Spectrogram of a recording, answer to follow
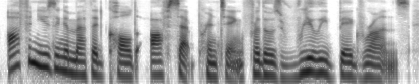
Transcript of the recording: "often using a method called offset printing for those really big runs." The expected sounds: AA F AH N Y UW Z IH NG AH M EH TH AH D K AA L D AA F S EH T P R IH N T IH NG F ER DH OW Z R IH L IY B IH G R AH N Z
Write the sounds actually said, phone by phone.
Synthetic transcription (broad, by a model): AA F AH N Y UW Z IH NG AH M EH TH AH D K AA L D AA F S EH T P R IH N T IH NG F ER DH OW Z R IH L IY B IH G R AH N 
